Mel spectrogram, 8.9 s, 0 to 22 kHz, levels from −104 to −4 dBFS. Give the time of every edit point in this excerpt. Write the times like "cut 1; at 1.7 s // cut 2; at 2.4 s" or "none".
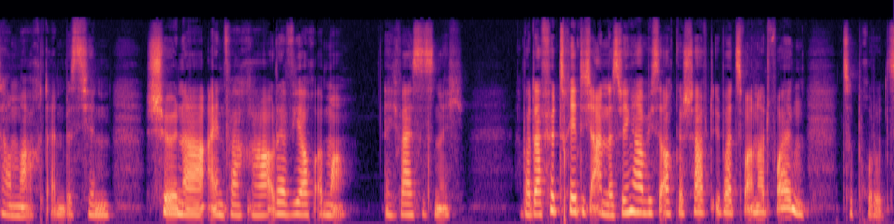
none

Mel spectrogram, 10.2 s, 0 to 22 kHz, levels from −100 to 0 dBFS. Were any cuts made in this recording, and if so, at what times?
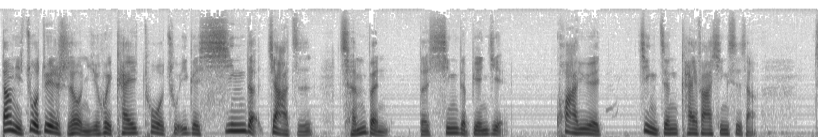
none

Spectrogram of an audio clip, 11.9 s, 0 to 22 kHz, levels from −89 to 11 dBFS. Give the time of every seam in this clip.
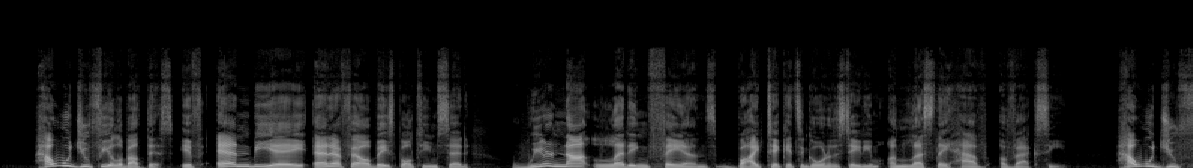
none

